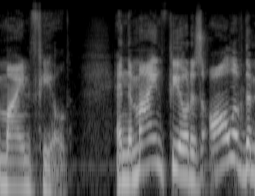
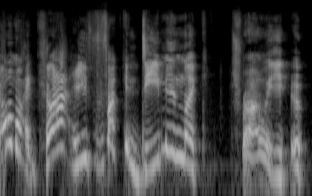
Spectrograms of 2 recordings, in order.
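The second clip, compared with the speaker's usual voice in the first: shocked; 7 semitones higher than usual. Retold or imitated. Shocked reaction to son's voice.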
